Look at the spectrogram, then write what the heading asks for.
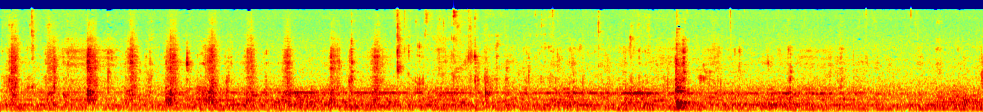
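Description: Close-miked eating: wet chewing with many small mouth clicks and smacks as grilled chicken and soft-boiled egg are eaten by hand, with a sharper click about seven seconds in.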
